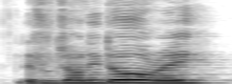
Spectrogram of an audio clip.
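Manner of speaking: high, loud register call; sing-song teacher roll call. Acted.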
